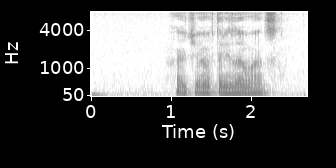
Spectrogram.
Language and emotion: Russian, neutral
